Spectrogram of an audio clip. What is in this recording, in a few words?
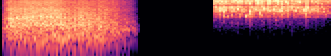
pirate shaken; rimes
